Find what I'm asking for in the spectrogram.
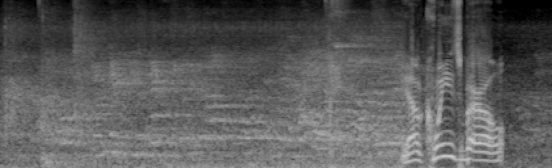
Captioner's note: audience and players chattering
